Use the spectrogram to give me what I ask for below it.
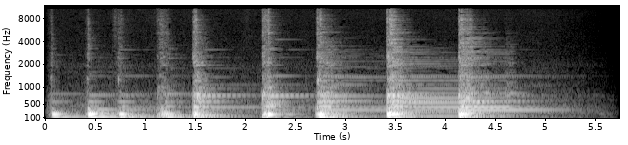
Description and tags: Guitar Fail
Just doing some guitar sounds. Doesn't sound any good really.
Recorded with Zoom H2. Edited with Audacity.
pling, strum, guitar, instrument, instrumental, plong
